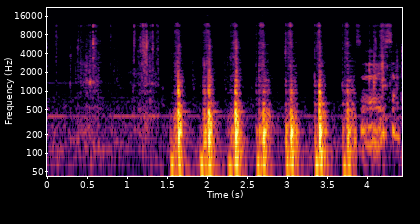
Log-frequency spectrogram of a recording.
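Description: A knife chops spring onion on a cutting board in a quick run of about eight close, crisp thuds that follow a few softer cuts.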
